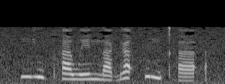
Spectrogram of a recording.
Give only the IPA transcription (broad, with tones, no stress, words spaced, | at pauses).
ŋju˥˧pʰa˧we˧ n̪a˨˩ɡa˦ʔpu˥˧ŋ t̪ʰa˨ʔ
